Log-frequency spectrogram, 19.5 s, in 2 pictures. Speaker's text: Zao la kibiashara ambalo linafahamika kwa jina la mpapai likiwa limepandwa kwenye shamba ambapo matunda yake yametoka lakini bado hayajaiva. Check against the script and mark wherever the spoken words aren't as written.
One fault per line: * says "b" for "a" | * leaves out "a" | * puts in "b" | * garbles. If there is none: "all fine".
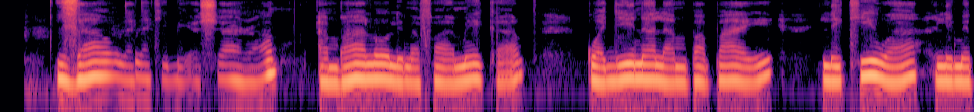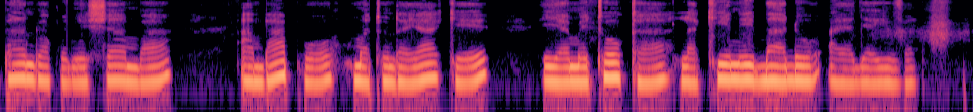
* puts in "la"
